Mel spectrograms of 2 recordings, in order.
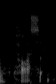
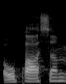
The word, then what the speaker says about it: opossum: Is it a opossum or a possum? An Opossum. That's how it's spelled. Like I Google An possum. OP? OPP. This guy should be looking this up right now. Opossum. You got it. OPOSS. That's how it's spelled? Well, that doesn't make any sense to me. I know. That's why I have such a problem Silent. with the English language. Silent O's at the front of words.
